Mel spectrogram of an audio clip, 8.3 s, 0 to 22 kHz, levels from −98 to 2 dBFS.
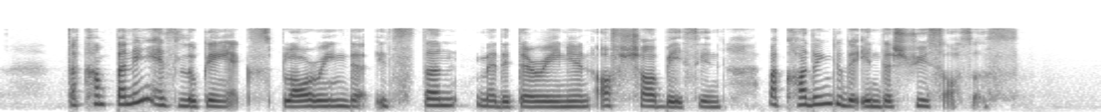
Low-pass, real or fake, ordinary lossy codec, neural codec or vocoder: none; fake; none; codec, 16 kHz, 2 kbps, FunCodec, trained on LibriTTS, 25 frames a second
